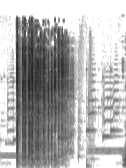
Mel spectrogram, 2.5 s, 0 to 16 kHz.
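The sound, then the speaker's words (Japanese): A rapid clatter of dice tumbling and bouncing on a hard surface for about a second, then settling, with a brief voice murmur before and after; a player rolls the die in a board game after sitting out a turn and gets a 2. “一回休みが明けましたので、サイコロを振ります。”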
